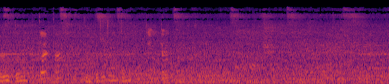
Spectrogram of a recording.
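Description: Distant voices of men and women murmur in a large echoing hall.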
